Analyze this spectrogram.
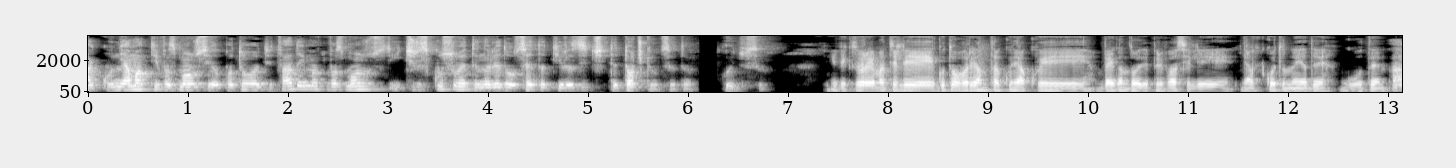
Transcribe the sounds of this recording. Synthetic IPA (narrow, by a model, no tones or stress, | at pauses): akonʲamɐt̪ivɐzmɔʒnʊsid̪ɐpɐt̪uvɐt̪it̪vad̪ɐimɐt̪vɐzmɔʒnʊst̪ḭt͡ʃɾɛskusʊvɛt̪ɛnɐlid̪ɐosɛt̪ət̪iɾɐzlit͡ʃni̥t̪ɛt̪ɔt͡ʃkʲiot̪svɛt̪ɤ | koit̪ʊ̥sə̥ | ivikt̪oɾʲjəimɐt̪ɛliɡot̪ɔvɐɾiant̪əːkonʲakoivɛɡənd̪ɔjd̪ɛpɾivasiliɲʲakojkɔjt̪ʊnɛjad̪ɛɡolˠot̪ɛn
